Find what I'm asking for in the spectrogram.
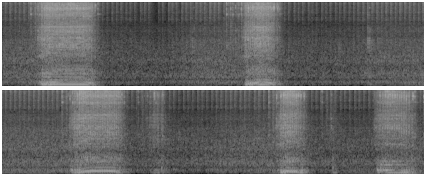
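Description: A sewing machine stitching a blouse runs in five short, loud mechanical bursts of rapid whirring, separated by quiet pauses.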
